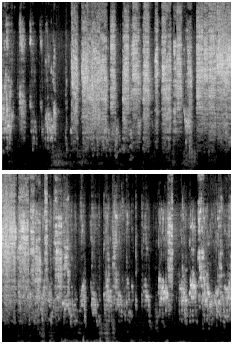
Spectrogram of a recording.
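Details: Budgies chatter in a harsh, buzzy jumble of squawky chirps and fast clicking notes, strongest through the middle seconds.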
